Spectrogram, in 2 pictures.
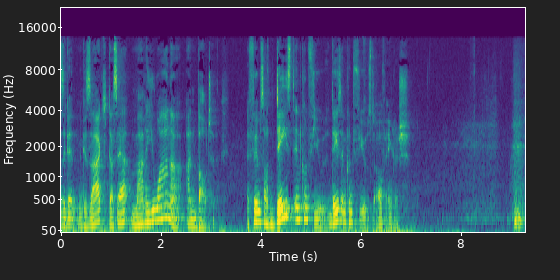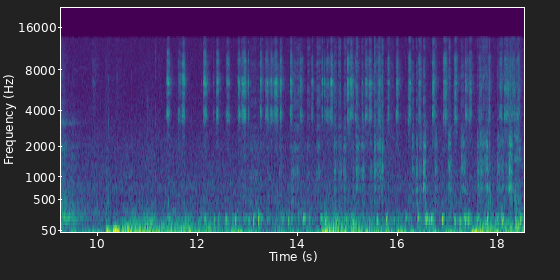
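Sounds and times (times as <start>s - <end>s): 
speech: 0.0s - 7.0s, 9.0s - 9.3s
breathy sigh: 8.2s - 9.6s
pens scratching on paper writing quiz answers: 11.4s - 18.5s.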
